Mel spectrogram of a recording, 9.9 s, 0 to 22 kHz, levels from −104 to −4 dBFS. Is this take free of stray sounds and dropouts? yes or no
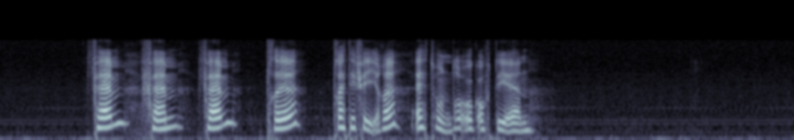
yes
